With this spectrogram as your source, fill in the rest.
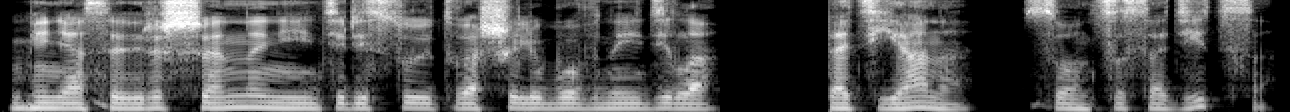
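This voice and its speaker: An actor playing a scheming emperor who speaks slowly, mocking and menacing. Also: male voice, mid-range voice, flat delivery, a little mellow, dry recording, clean studio sound, natural voice. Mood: cold mocking. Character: cold, scheming male emperor, middle-aged. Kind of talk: audiobook character voice.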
